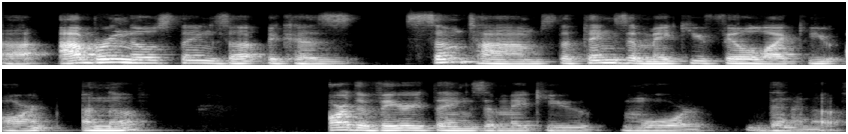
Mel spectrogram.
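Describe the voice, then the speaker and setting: A man talks at a fairly slow pace in a Southern US accent. His voice is medium-pitched and somewhat breathy, with ordinary pitch variation. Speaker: occupational therapist, keynote speaker. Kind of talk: keynote speech. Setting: virtual event.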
